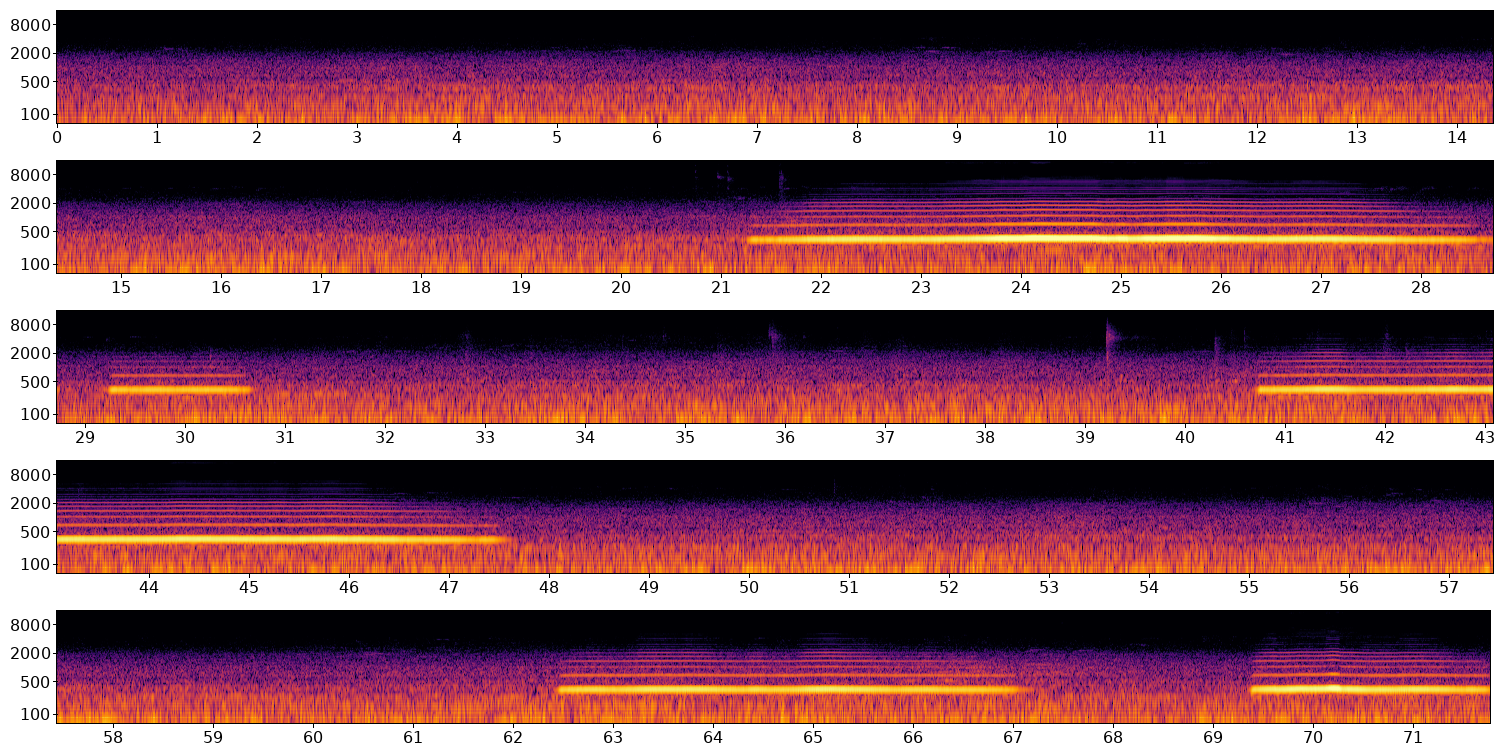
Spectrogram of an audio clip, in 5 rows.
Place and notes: Poznan, Mateckiego street - window slit flute
recorder placed on a window sill. windows are closed but there is a small slit that lets in the outside sounds. Heavy traffic is already daunting at this time of a day. As well as unceasing landscape and gardening works in the neighborhood nearby. But the highlight of the recording is a sound that is similar to a wind instrument. It occurs only when the wind is strong and blows into western direction . You can also hear the cracks of my busted ankle. (sony d50)
Poznań, Poland, 13 April 2018, 07:06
